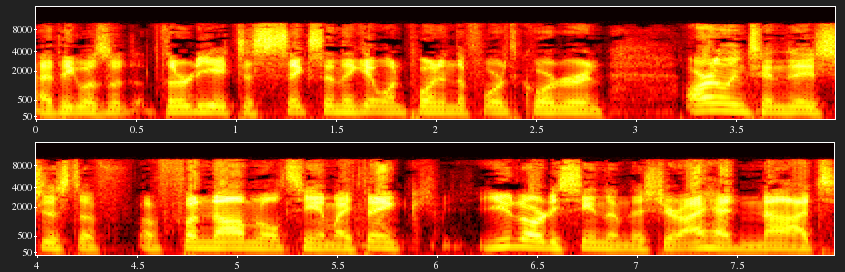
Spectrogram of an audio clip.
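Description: A plain, everyday voice from a man with an American accent, fairly high in pitch, at a fairly quick pace with ordinary pitch variation. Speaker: sports radio co-host. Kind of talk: casual sports talk and interviews.

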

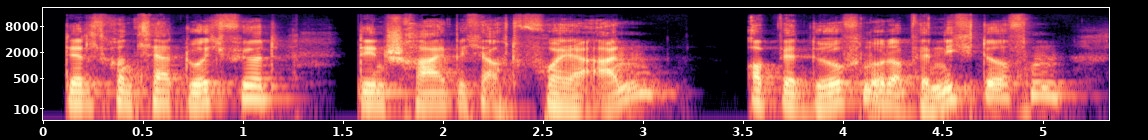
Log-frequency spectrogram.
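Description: A man with a medium pitch and a somewhat breathy voice speaks at a moderate pace with lively intonation. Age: 60s. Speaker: charity volunteer coordinator. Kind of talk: interview.

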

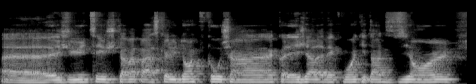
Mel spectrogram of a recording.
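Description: Room echo is audible around this man's voice. He speaks at medium pitch with monotone, flat intonation. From Quebec, Saguenay region. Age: 30s. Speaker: professional hockey player. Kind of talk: casual interview.

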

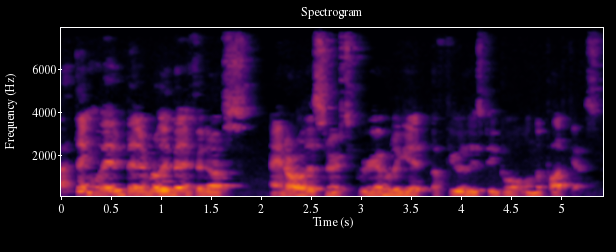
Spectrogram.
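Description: Speaking very fast with hardly any pauses, a man talks with an Alabama accent. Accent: Southern US (Alabama). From US South, Huntsville, Alabama. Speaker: podcast co-host. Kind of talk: casual chat.

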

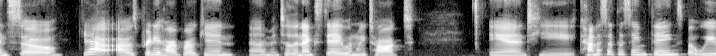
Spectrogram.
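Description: A plain, everyday voice speaks at a moderate pace with ordinary pitch variation. The sound is dry and close, with no echo. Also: woman. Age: 20s. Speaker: college student and host's older sister. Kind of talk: casual chat, personal testimony.

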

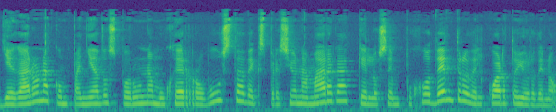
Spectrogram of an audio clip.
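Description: The voice reads in a natural way. It is a natural reading voice.

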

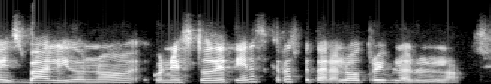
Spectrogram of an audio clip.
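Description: Recorded with a dry, close sound and no echo, a woman speaks at a fairly high pitch. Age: young. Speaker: psychologist and psychotherapist. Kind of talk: casual chat. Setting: remote recording from home.

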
